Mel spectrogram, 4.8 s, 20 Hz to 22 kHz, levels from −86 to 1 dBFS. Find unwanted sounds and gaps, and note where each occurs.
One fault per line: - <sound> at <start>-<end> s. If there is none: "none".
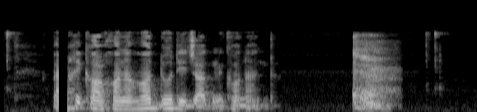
- dropout at 0.6-0.7 s
- cough at 3.5-4.0 s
